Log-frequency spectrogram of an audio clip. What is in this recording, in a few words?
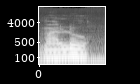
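"malu", Nigerian Pidgin, male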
